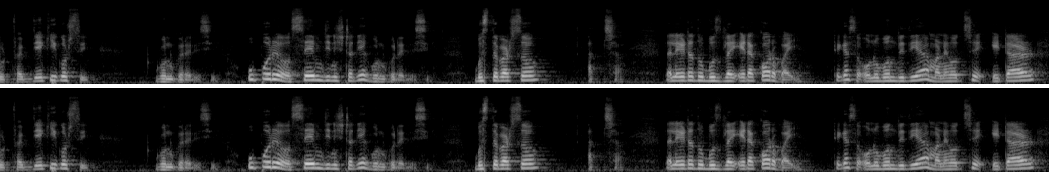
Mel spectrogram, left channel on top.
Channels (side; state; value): both; identical; correlation 1.00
